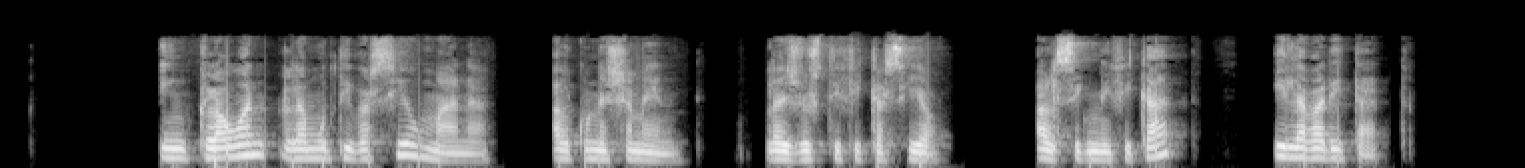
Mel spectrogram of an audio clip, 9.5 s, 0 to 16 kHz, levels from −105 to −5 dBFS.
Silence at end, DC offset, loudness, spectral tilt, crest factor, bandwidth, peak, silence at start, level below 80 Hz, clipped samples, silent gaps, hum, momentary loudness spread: 0.95 s; under 0.1%; -19 LUFS; -3.5 dB/octave; 20 dB; 8 kHz; -2 dBFS; 1 s; -52 dBFS; under 0.1%; 3.15-3.45 s, 4.42-4.60 s, 4.70-4.78 s, 6.02-6.47 s, 7.52-7.56 s, 7.77-7.96 s; none; 13 LU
